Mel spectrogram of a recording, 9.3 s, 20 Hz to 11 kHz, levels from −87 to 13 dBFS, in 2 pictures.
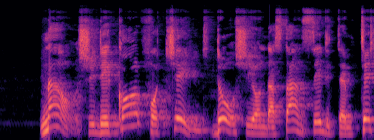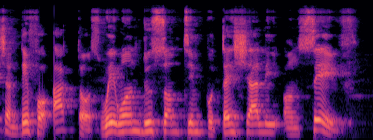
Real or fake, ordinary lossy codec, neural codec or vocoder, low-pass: real; none; none; 9.9 kHz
